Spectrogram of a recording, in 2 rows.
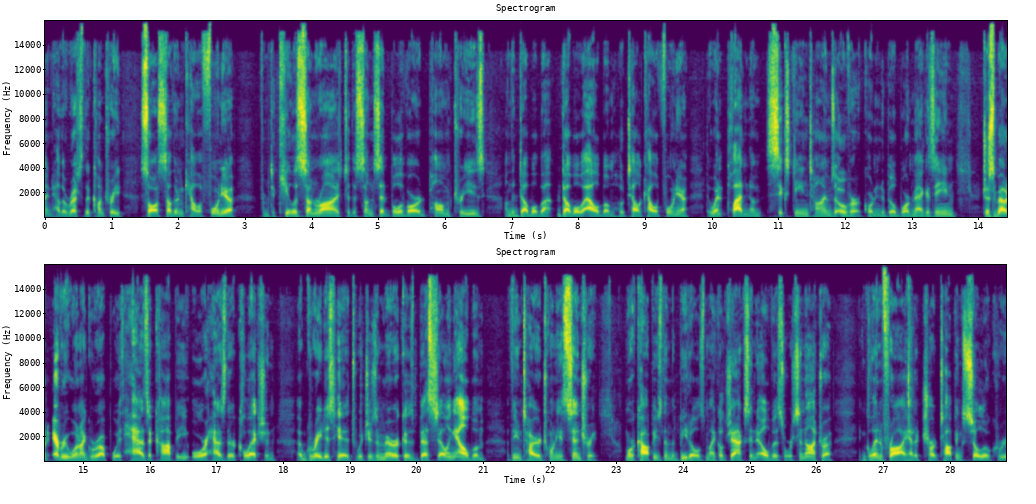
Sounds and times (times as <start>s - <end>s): Speech: 0.0s - 28.8s.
